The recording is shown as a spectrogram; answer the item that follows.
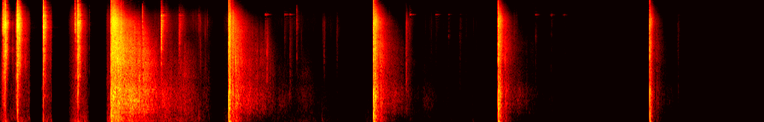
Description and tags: Handgun Clip Magazine Shot
magazine, bullet, handgun, pistol, rifle, shooting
